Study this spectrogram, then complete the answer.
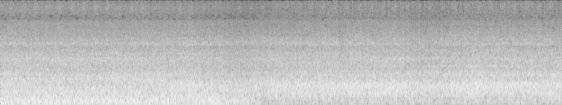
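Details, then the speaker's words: International diesel truck after compound turbo change and exhaust pipe fix: steady idle with even rumble and rattle and no hiss of escaping exhaust; running smooth with no leaks. "there you go she's running it's running smooth everything's put back together you can see no leaks"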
